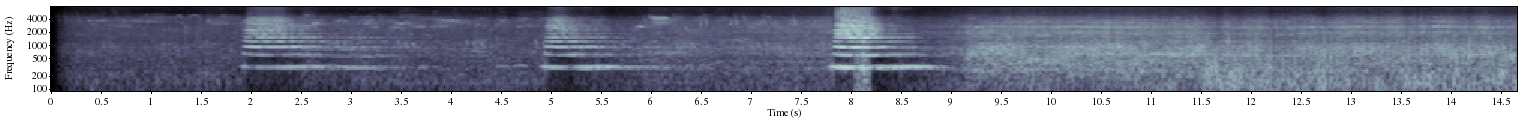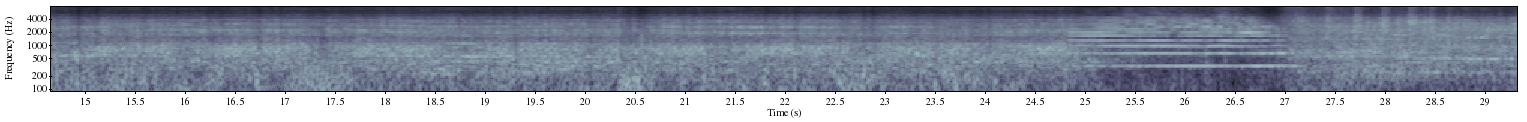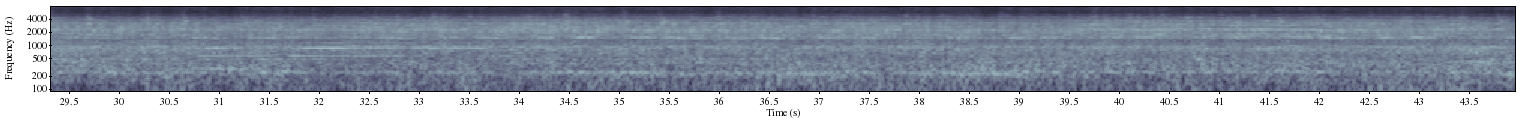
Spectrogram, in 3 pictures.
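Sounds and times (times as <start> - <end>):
train rumble and wheel clatter: 0.2 - 43.9
electric train horn: 1.9 - 3.8, 4.9 - 6.4, 7.8 - 9.0, 24.8 - 27.2, 30.6 - 33.9.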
